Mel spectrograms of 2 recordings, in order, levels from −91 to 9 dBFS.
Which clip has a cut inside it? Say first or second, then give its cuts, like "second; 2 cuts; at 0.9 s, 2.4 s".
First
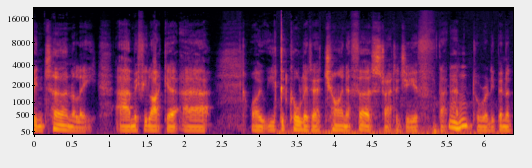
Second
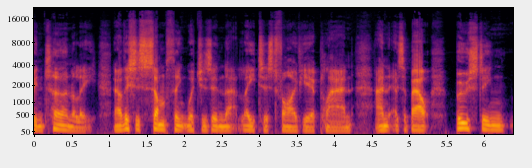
second; 2 cuts; at 1.0 s, 4.8 s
